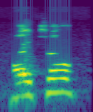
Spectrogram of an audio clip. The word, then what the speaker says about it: Weichel: Daniel Weichel. Yeah, Weichel. And A.J. McKee. You say it like a V because it's got a belt coming up.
